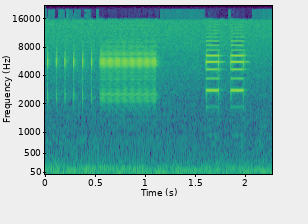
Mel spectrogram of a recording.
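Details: Early 486SX laptop powered up without its LCD to test for VGA output: six quick high beeps, a long buzz, then two short tones, and it never comes up, a failed-boot POST beep pattern.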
